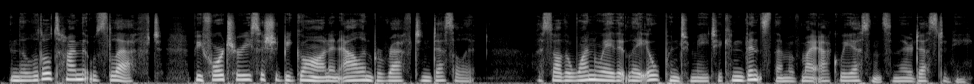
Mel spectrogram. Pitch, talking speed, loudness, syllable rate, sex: 180 Hz, 220 wpm, -17 LUFS, 6.3 syllables/s, female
